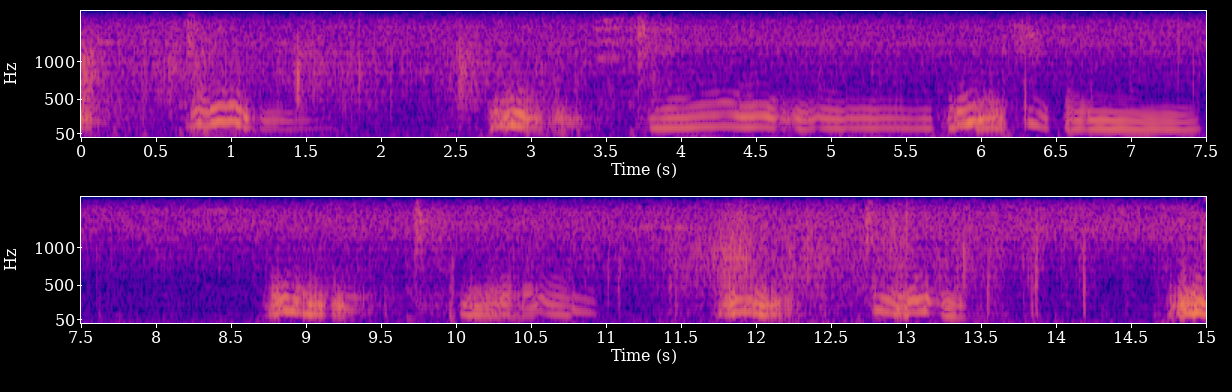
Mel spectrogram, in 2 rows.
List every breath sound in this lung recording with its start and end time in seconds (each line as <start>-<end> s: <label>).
0.51-1.69 s: wheeze
2.64-3.42 s: inhalation
2.64-3.42 s: wheeze
3.68-5.69 s: wheeze
5.73-6.49 s: inhalation
5.73-6.49 s: wheeze
6.53-7.55 s: wheeze
8.71-9.49 s: inhalation
8.71-9.49 s: wheeze
9.89-11.08 s: exhalation
9.89-11.08 s: wheeze
9.89-11.08 s: wheeze
11.74-12.52 s: inhalation
11.74-12.52 s: wheeze
12.79-13.57 s: exhalation
12.79-13.57 s: wheeze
